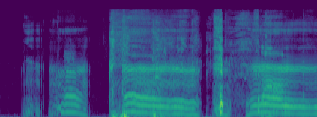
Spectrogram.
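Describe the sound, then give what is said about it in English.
A man's voice imitates an exhausted baby too tired to cry, making a few strained, wavering moans and groans. Short breaths and choked pauses separate the moans, which sound almost strangled. “you know the sound a baby makes when they're just so physically exhausted that they can no longer physically cry?”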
